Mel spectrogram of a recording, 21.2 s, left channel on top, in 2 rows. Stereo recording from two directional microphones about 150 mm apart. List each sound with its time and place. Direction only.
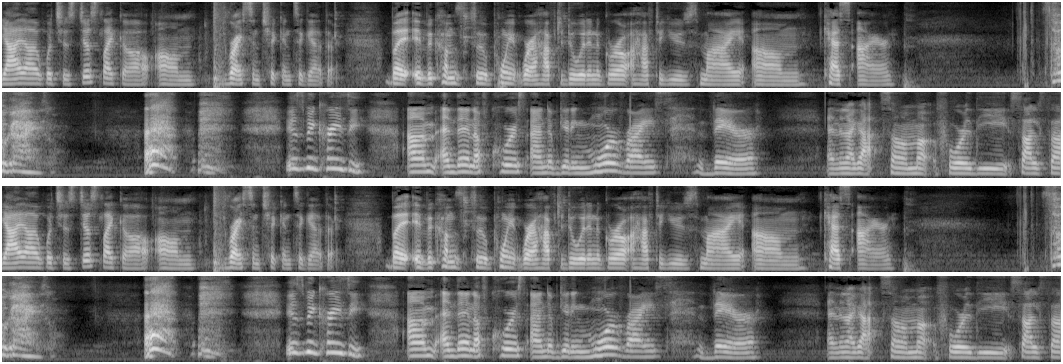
0.0 s speech: 60° left (ahead or behind)
1.3 s a woman's voice: 25° left (ahead or behind)
2.7 s speech: 50° left (ahead or behind)
4.3 s speech: 80° left
4.9 s a woman's voice: 50° left (ahead or behind)
10.7 s speech: 10° right (ahead or behind)
12.5 s a woman's voice: centre (ahead or behind)
13.2 s a woman's voice: 20° right (ahead or behind)
16.4 s a woman's voice: 10° left (ahead or behind)
16.7 s a woman's voice: 50° left (ahead or behind)
19.1 s a woman's voice: 20° left (ahead or behind)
